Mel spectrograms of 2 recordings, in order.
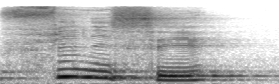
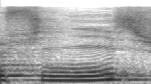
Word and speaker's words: finis: finit, nous finissons, vous finissez, ils finissent, elles finissent. Donc vous voyez, pour le singulier, on ne prononce pas les terminaisons. Je ne dis pas je finisse, je dis je finis.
